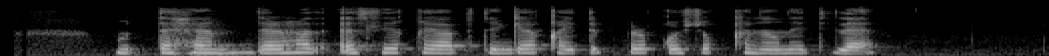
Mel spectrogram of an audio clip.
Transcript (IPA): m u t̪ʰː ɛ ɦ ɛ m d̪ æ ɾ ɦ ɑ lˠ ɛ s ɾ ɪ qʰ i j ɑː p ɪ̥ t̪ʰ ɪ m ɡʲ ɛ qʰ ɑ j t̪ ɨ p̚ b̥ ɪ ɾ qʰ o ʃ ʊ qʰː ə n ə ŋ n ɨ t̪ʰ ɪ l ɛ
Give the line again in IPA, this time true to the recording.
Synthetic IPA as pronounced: m u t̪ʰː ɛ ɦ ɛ m d̪ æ ɾ ɦ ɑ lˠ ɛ s l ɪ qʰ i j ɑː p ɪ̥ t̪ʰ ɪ ŋ ɡʲ ɛ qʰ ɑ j t̪ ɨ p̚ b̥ ɪ ɾ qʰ o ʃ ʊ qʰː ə n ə ŋ n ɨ t̪ʰ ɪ l ɛ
